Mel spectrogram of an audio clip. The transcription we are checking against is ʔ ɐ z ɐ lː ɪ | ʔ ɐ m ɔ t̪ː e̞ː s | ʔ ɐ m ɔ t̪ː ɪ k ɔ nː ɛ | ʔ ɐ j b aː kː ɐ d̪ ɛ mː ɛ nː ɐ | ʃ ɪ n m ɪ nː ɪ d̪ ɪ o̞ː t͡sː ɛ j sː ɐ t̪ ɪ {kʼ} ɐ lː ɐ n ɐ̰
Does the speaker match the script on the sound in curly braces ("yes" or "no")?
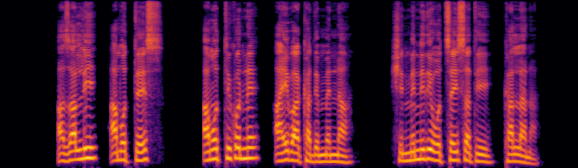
no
